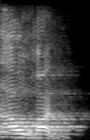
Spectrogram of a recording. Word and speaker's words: আহ্বান: আহ্বান গল্প পড়ার সময় যে বিষয়টি মনে রাখতে হবে, দেখো বানান করছি হ ব আহ্বান, কিন্তু উচ্চারণ করি আহ্বান।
